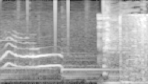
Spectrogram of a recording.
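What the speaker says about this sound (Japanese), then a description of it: "この贅沢猫。" A cat in Final Fantasy XV gives one drawn-out, rising-then-falling meow, close and clear, followed by a burst of game sound effects.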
